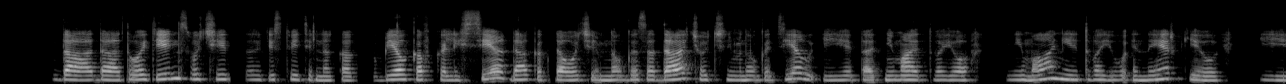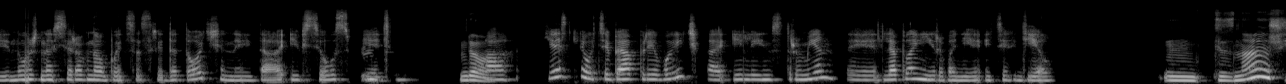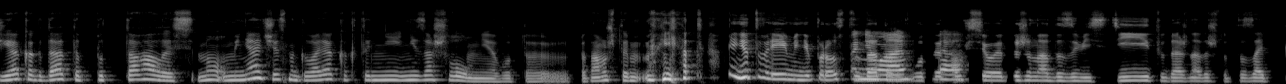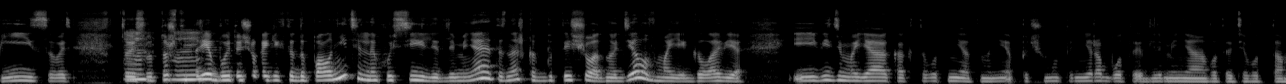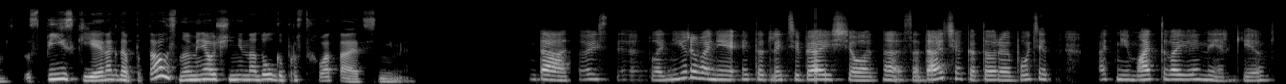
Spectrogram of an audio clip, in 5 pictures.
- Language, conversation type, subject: Russian, advice, Как перестать терять время на множество мелких дел и успевать больше?
- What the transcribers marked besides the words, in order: tapping; other background noise; laughing while speaking: "нет и нет времени просто"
